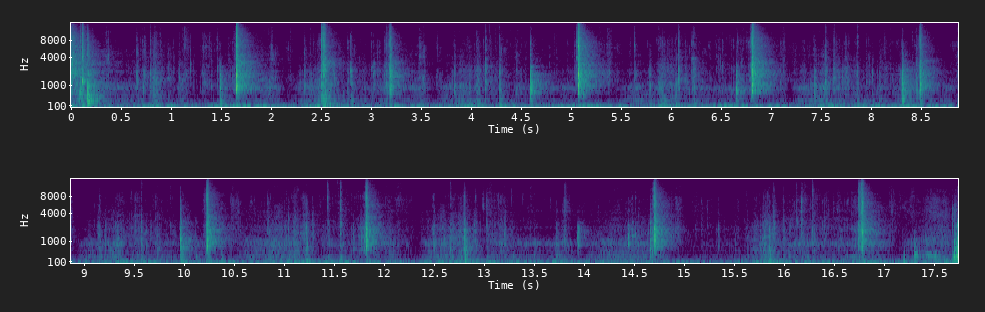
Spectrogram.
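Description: A fork or skewer repeatedly poking holes into a raw London broil beef cut: quiet, sharp clicks and soft taps in an irregular steady rhythm, close up, with no talking.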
